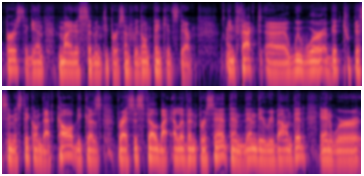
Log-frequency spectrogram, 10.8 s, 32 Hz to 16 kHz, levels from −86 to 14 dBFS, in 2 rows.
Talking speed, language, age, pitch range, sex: 180 wpm, English, 30-49, 90-110 Hz, male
